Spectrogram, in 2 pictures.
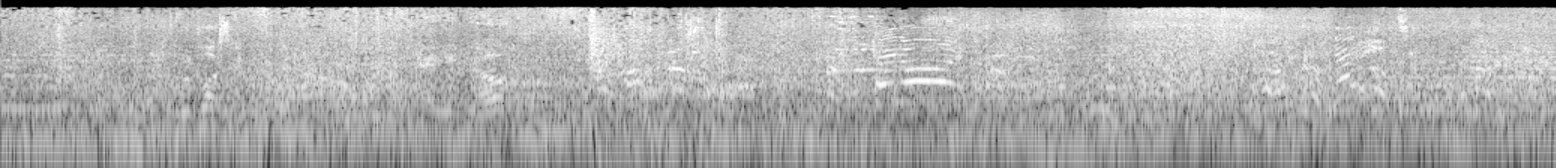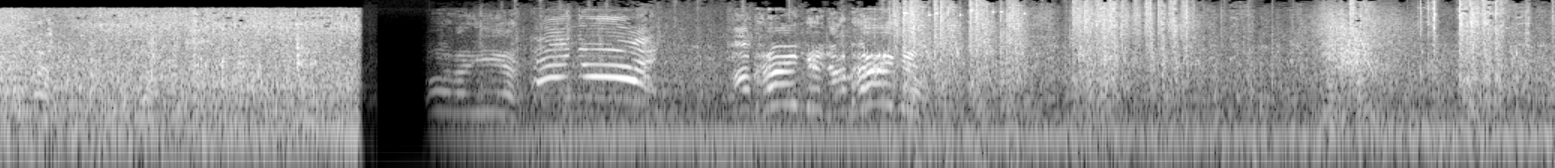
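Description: Heavy truck engines rumble and roar steadily.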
